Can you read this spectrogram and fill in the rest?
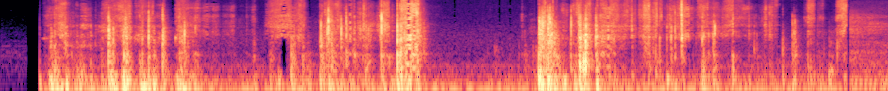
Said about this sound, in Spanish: En la actividad, la fuente sonora era la hoja de papel y pudiste reconocer algunos de los sonidos que puede emitir esta fuente sonora.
